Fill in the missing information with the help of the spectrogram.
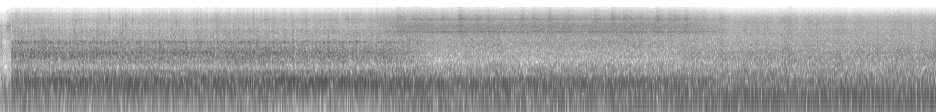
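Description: John Deere combine running while harvesting soybeans: a steady, loud engine and threshing-machinery noise. A high steady whine joins about six seconds in, and a deeper hum takes over near eleven seconds.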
